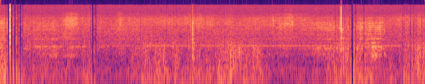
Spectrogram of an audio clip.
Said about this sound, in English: Oh, that wind.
